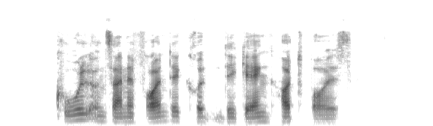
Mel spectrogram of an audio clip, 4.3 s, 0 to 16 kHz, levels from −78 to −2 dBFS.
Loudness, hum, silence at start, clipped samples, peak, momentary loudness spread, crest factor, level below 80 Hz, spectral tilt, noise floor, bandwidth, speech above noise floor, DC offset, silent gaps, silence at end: -31 LUFS; none; 0.55 s; under 0.1%; -8 dBFS; 13 LU; 24 dB; -74 dBFS; -2.5 dB/octave; -78 dBFS; 10 kHz; 46 dB; under 0.1%; none; 0.85 s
